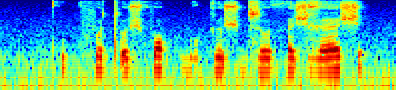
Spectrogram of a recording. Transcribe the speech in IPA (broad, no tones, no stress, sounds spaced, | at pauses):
kʷʰ ɤ k f ɵ tʼ ɵ ʃ f ɔ k ɡʷ ɛ k ʏ ʃ d͡z ɵ θ ɛ ʃ ɣ ɛ ʃ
